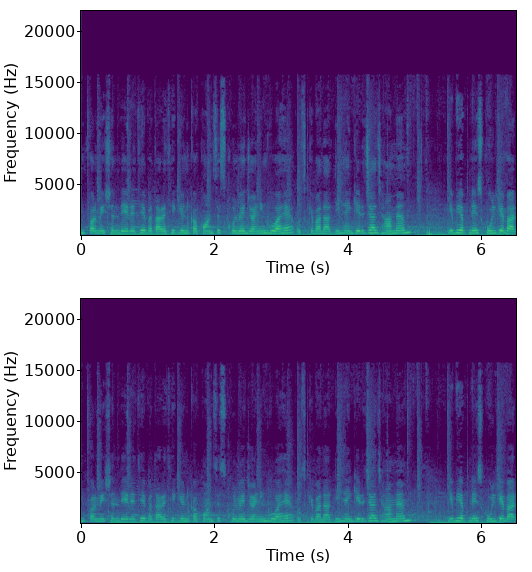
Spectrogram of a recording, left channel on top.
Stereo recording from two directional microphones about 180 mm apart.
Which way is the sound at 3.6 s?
5° left (ahead or behind).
